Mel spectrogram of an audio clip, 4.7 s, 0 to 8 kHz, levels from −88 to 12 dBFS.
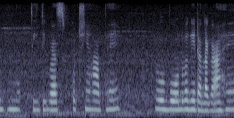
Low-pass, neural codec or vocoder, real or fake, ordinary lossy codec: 7.2 kHz; none; real; none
